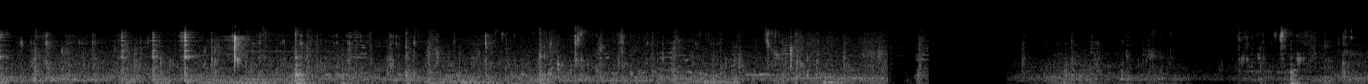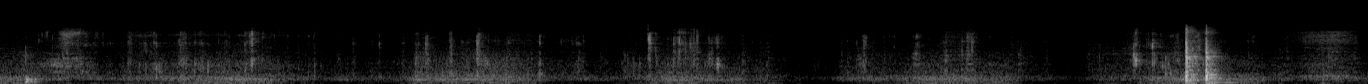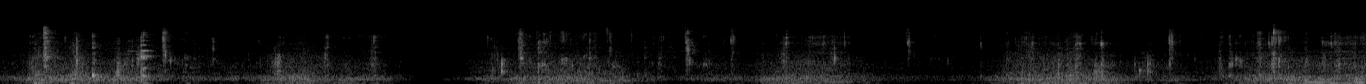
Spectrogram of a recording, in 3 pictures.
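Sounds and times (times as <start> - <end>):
wet chewing and mouth clicks: 0.0 - 8.4, 32.2 - 41.0.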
